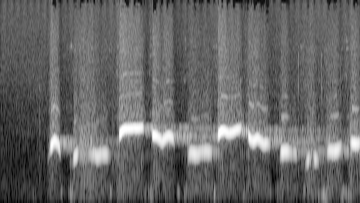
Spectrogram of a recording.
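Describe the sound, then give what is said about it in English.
A person whistles a lively, melodic tune, the clear pitched notes rising and falling in quick phrases with short breaths between them, with no one talking. “He'd always be whistling, you know.”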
